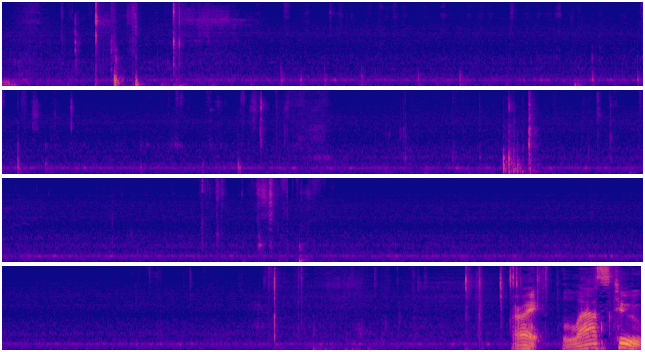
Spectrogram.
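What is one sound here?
Plastic card cases click and rattle as they are handled.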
